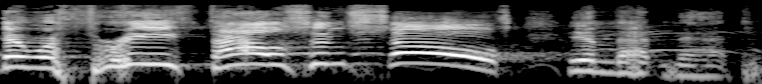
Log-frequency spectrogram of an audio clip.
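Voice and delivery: high, loud, swelling pulpit delivery; ringing revival-preacher crescendo; full-force preaching. Real, not acted. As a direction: proclaim it in triumph, stretching the climax. Preaches triumphant climax.

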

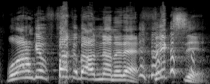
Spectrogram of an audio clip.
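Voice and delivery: loud, high, fast outburst; fed-up customer shouting a demand; irate yelling. Retold or imitated. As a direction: explode at the agent on the phone. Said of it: "I'm yelling because this is a messed up situation".

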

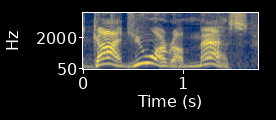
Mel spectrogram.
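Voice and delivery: slow, mock accusing jab at another person; hammed-up finger-pointing blame; pointing at somebody. Shown as a demonstration. Pastor mocking blaming a neighbour, slow mock accusation. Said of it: "don't look at somebody".

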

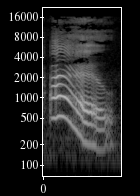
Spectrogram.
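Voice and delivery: silly upper-class English twit, high and loud; Mister Twit. Retold or imitated. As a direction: squeal it out like a dithering toff. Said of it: "Mister Twit looks up in the sky and says".

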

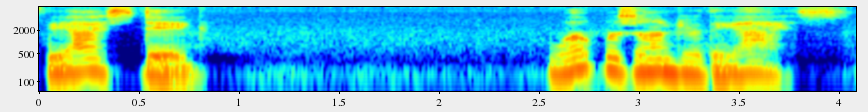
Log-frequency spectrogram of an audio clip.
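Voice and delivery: ordinary delivery

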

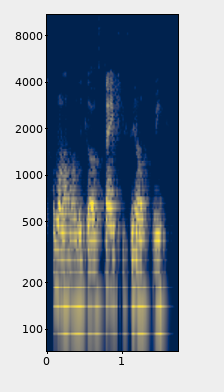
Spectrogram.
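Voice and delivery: ordinary talk, nothing marked

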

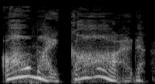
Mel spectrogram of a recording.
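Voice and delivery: soft, high, drawn-out dismay; moved reaction. Retold or imitated. Therapist reacting to a husband's plea, touched and astonished. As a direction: let it out slowly, high and hushed.

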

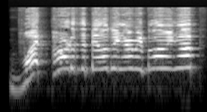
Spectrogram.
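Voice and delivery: very high, fast, cheery; eager question. Acted. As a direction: ask it bubbly and brightly. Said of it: "she sort of says".

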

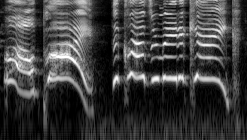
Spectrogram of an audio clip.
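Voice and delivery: high, excited exclamation; overjoyed, voice leaping way up; thrilled discovery. Acted. Dad realising clouds are cake, thrilled. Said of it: "he got so excited".

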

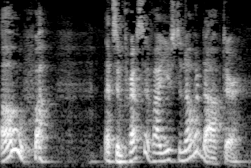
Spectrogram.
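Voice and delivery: high, sweet surprised wife; wife's voice. Acted. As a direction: lift the voice high and chirpy. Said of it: "She goes".

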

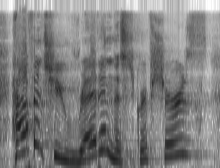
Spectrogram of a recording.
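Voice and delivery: swooping, sing-song snarky question. Acted. Preacher voicing Jesus' reply to the Pharisees, snarky. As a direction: ask it with mock disbelief, pitch swooping up and down. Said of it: "I like to picture it in a snarky voice".

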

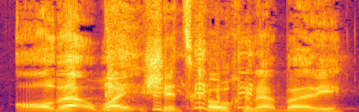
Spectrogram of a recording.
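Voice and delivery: normal talking voice

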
